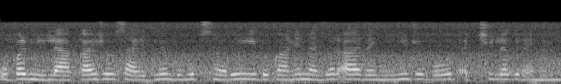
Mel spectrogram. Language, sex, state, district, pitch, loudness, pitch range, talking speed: Hindi, female, Bihar, Bhagalpur, 235 Hz, -16 LUFS, 215-240 Hz, 200 wpm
